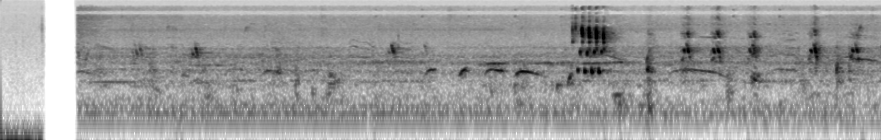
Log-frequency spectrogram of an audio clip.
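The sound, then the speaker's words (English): Dense jungle ambience with many birds calling and chirping at once, including squawking parrots and chattering monkeys, some short whistles and a brighter burst of chatter midway, over a steady low background hum. “Resounded all around them, chattering monkeys, squawking parrots, and the rustling of leaves under the feet of unseen creatures.”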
